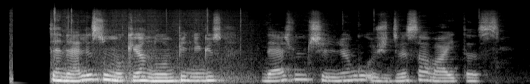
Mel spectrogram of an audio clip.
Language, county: Lithuanian, Kaunas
